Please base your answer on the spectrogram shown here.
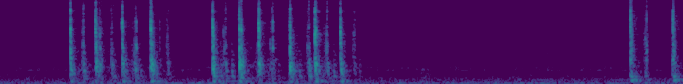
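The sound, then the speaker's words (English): Rapid bursts of clattering keystrokes on a computer keyboard while someone types an email: two quick flurries, a pause of near silence, then a few more taps at the end. No voices. “Creator, please don't damage your keyboard.”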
